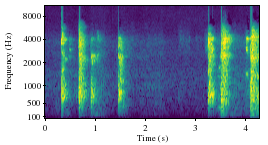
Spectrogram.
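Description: Chalk on a blackboard as a word is written: six short, sharp strokes, four in the first second and a half, then a pause and two more near the end.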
